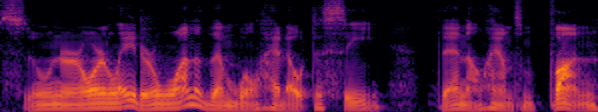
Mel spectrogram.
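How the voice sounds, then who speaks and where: A put-on character voice does the talking. Its pace is fairly slow. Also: man, fairly low pitch for a man. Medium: read story.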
